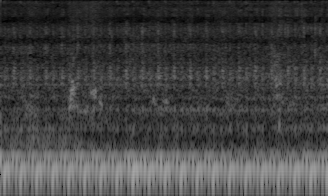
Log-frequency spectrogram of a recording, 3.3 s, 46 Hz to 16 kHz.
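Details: Subaru STI, 38,000 miles, Cobb Accessport and intake, idling with a deep, regular knock about three times a second under the boxer rumble. Suspected rod knock; the oil pan is to be dropped to check.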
